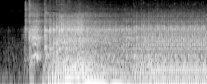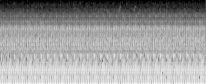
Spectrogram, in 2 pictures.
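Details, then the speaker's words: Yanmar diesel after fuel injection pump repair, with the injection lines bled of air at the nozzles. It starts quickly and settles into a smooth, even clatter; normal start and idle. "we've got all the air out of it now and I'm going to let you listen to it and see how nice and smooth it is"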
